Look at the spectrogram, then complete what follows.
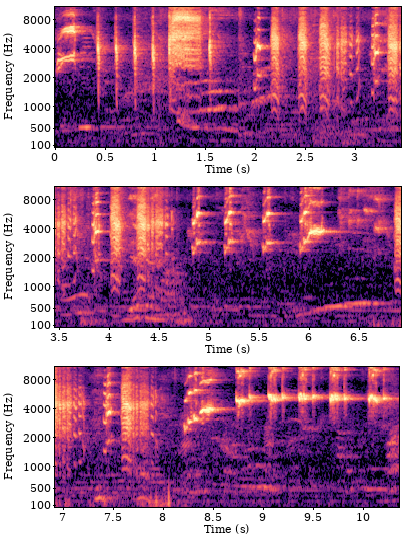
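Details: Long-tailed shrike in full song, recorded at home in a crowded residential area as a lure to get quiet shrikes singing: rapid, dense chatter of clicks, squeaks and whistles with some faint lower background noise.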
